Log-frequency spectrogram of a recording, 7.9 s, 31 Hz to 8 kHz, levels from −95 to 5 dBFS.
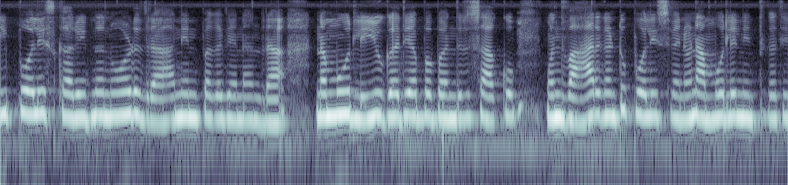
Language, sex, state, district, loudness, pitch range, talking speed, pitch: Kannada, female, Karnataka, Chamarajanagar, -14 LUFS, 225-240 Hz, 135 wpm, 235 Hz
